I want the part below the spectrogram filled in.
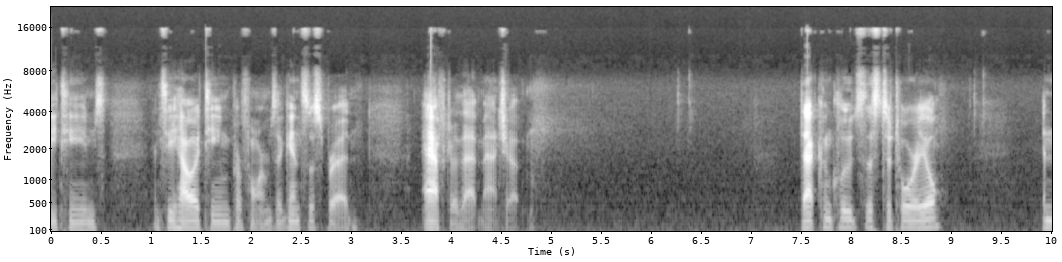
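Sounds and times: computer mouse click: 6.2s - 6.5s.

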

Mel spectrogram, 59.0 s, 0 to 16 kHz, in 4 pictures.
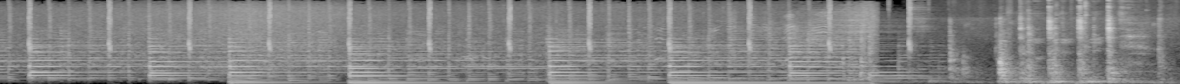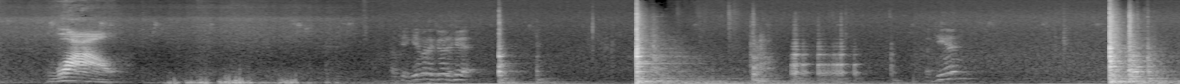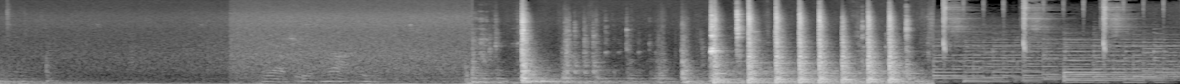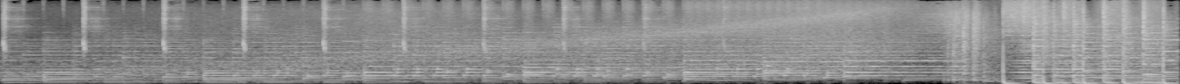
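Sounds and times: background music: 0.0s - 12.1s, 41.2s - 59.0s
metal knocks and clanks: 11.9s - 14.2s, 22.8s - 26.1s, 28.6s - 30.3s, 35.4s - 41.2s
drum hits: 22.7s - 24.2s, 38.6s - 41.2s, 56.2s - 59.0s.

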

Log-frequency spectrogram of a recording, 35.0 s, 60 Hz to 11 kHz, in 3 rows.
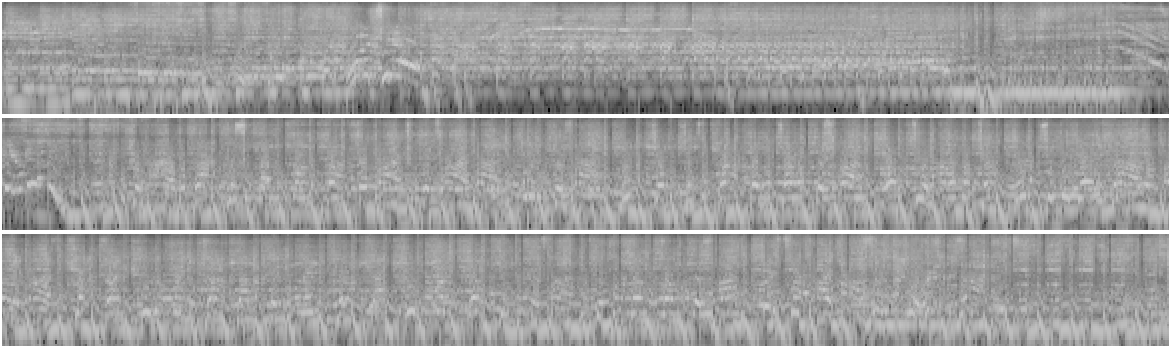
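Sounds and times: electronic dance music: 0.0s - 35.0s.

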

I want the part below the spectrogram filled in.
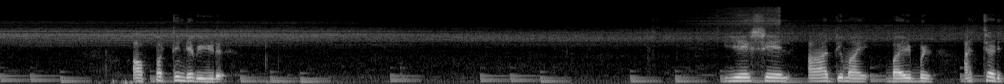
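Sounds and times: soft instrumental music: 0.0s - 10.0s
steady high hiss: 0.0s - 10.0s
person speaking: 7.2s - 10.0s.

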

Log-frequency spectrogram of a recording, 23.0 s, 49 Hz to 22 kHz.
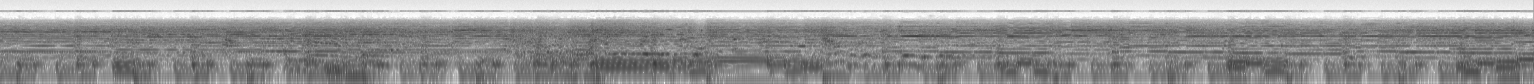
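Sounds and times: bass guitar: 0.0s - 23.0s
electric guitar: 0.0s - 23.0s
live rock band playing: 0.0s - 23.0s.

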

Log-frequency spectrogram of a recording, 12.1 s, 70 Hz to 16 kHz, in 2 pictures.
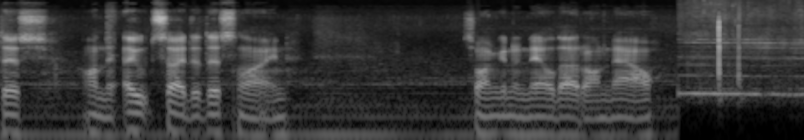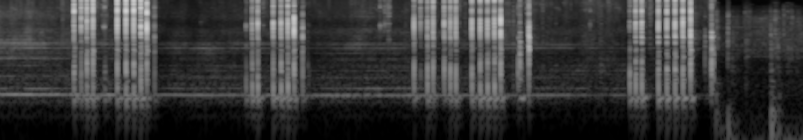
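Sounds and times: hammer driving nails into wood: 10.8s - 11.4s.

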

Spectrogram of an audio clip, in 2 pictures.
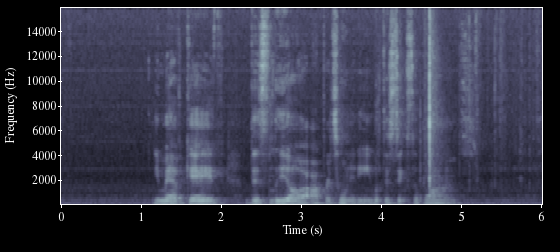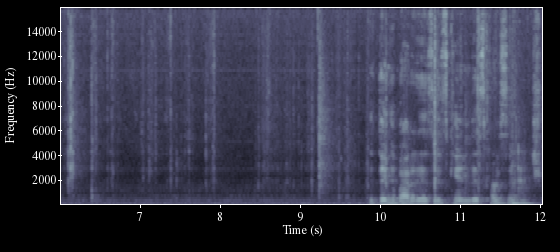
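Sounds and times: cards handled on a table: 4.5s - 11.9s.

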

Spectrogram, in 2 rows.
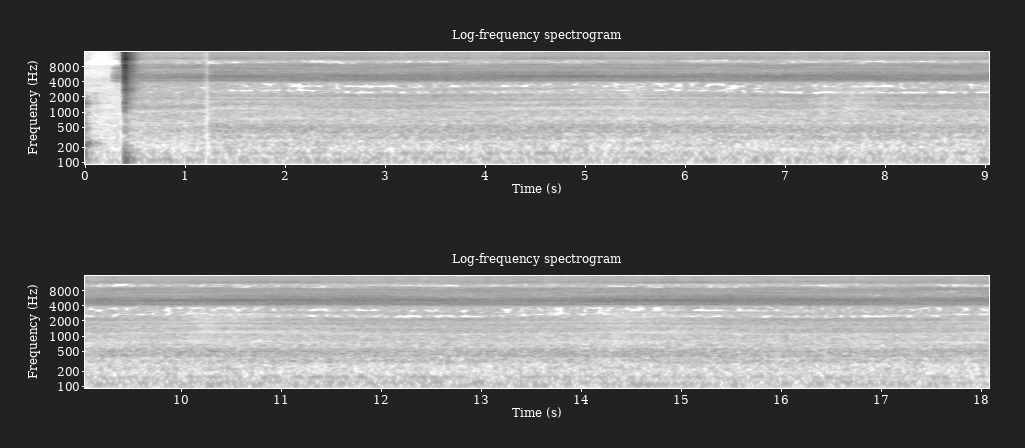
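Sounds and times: micro torch hissing: 0.3s - 18.0s.

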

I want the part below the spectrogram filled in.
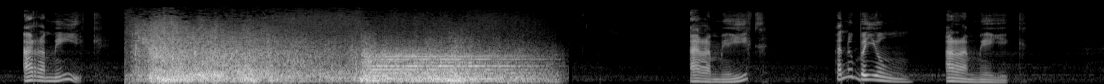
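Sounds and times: thunder rumble: 1.3s - 5.7s.

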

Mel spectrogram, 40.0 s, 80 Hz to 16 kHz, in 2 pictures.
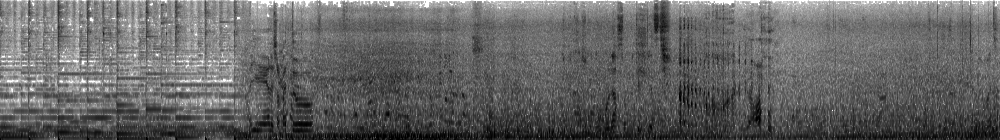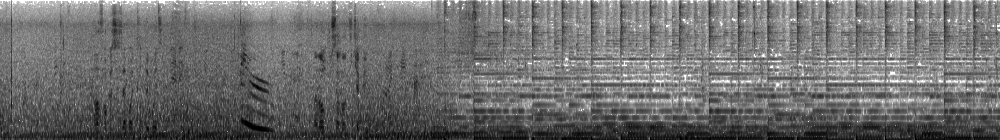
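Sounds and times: ferry engines droning: 4.7s - 30.4s
wind noise on microphone: 4.8s - 12.2s, 18.7s - 20.4s
faint voices: 4.9s - 28.6s
drawn-out vocal cry: 13.6s - 15.3s, 24.8s - 25.6s.

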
